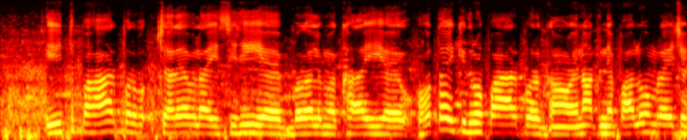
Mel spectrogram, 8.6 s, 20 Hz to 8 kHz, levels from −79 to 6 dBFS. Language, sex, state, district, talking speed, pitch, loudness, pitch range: Maithili, male, Bihar, Samastipur, 165 wpm, 175 Hz, -12 LUFS, 165-190 Hz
